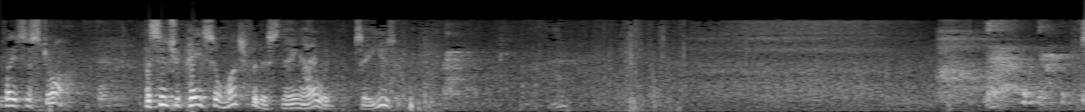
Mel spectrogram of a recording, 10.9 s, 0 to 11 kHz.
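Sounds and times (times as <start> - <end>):
speech: 0.0 - 0.8, 1.4 - 4.3
breath blown out through pursed lips: 6.9 - 9.9.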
